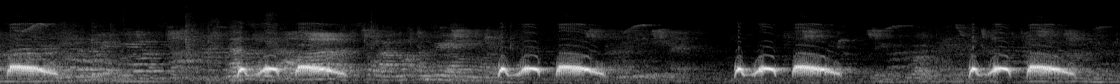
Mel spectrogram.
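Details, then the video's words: Spotted dove, a strongly calling bird used to lure others into answering. Repeated phrases of two short coos and a longer descending coo come about every two and a half seconds over constant low hum and murmur. "LANGSUNG NYAUT dan IKUT BUNYI dengan pancingan terkukur GACOR ini"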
